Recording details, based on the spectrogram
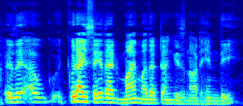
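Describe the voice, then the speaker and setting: A man's voice: medium pitch, expressive, moderate pace. A man with an Indian accent hosting a radio interview, talking hesitantly with many fillers and frequent laughs. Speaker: radio host.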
